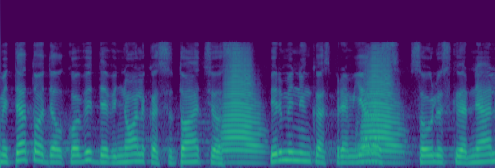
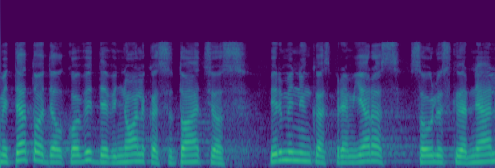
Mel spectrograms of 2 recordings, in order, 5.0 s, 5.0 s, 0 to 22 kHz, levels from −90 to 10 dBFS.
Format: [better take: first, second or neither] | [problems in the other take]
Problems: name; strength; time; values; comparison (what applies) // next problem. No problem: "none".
second | background sound (Brass instrument); 1 dB below the speech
